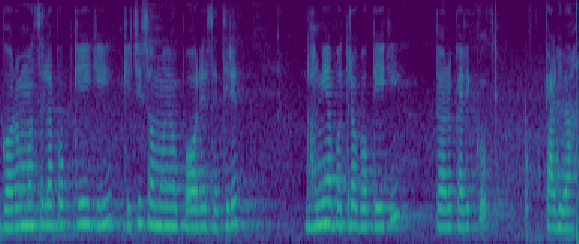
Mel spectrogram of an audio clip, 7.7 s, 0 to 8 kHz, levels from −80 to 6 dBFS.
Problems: low volume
